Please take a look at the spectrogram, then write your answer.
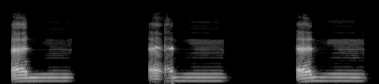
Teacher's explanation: huruf nun itu tidak keluar berdempetan, keluar juga dari bagian lidah, tetapi lebih dominan keluar daripada bagian hidung. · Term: sukun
